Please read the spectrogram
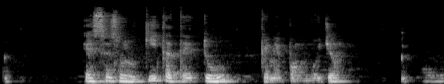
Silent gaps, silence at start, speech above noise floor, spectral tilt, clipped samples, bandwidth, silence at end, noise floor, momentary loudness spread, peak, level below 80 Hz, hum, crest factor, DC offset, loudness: none; 0.05 s; 53 dB; -6.5 dB/octave; under 0.1%; 15 kHz; 0 s; -69 dBFS; 19 LU; -2 dBFS; -52 dBFS; none; 16 dB; under 0.1%; -17 LUFS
